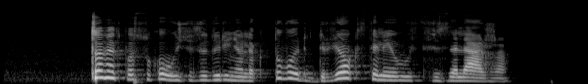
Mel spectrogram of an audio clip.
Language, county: Lithuanian, Klaipėda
